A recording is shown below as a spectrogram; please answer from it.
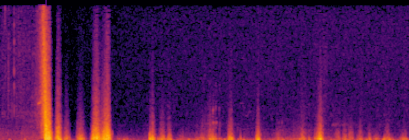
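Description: Two loud thumps about half a second apart near the start, then lighter, irregular knocks and scratches: footfalls and handling noise picked up by a hand-held iPad's microphone while walking.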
